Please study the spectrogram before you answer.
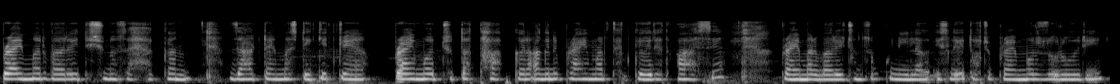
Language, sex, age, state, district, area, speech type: Kashmiri, female, 18-30, Jammu and Kashmir, Anantnag, rural, spontaneous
